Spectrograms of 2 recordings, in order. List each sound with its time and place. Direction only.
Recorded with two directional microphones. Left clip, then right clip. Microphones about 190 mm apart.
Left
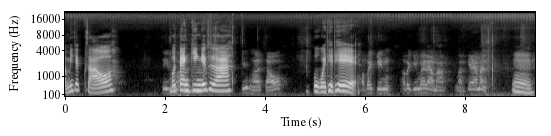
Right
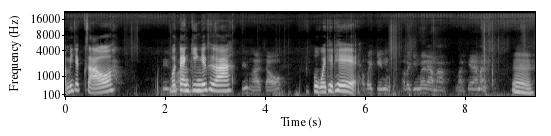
0.0 s speech: 5° right (ahead or behind)
3.8 s speech: 20° right (ahead or behind)
4.9 s speech: centre (ahead or behind)
5.9 s speech: 25° left (ahead or behind)
9.0 s speech: 25° right (ahead or behind)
